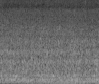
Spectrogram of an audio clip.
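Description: A clear freshwater stream along a long-distance hiking trail, flowing with a steady, even rush of water, close by and continuous without any voices.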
